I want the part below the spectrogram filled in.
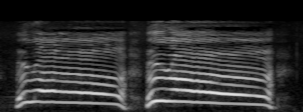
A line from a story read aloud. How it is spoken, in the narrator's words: shouted the crowd again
